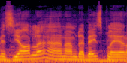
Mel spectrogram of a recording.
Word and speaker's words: Jarle: introduce yourself for our viewers my name is yarla and I'm the bass player of ride amazing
